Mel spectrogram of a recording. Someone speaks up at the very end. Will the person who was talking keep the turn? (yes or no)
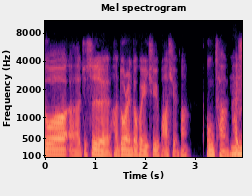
no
